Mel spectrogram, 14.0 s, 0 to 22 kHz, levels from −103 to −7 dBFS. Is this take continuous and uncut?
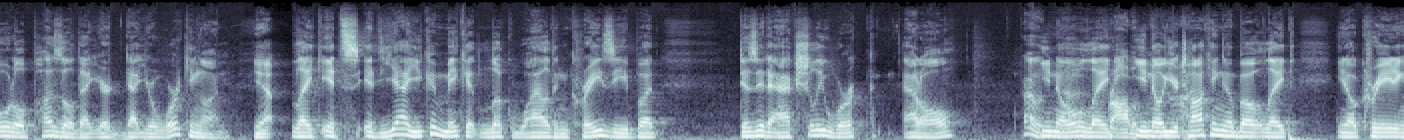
yes; 0 cuts

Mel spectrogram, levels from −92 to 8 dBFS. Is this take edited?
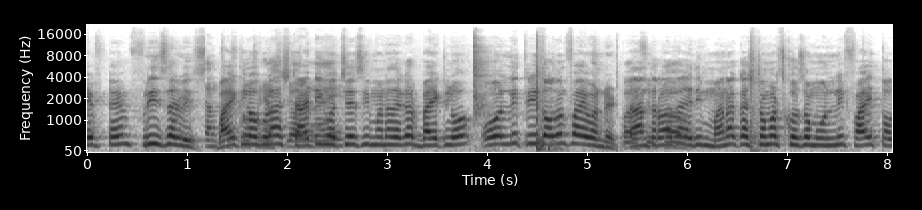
yes; 3 cuts; at 1.2 s, 3.9 s, 5.3 s

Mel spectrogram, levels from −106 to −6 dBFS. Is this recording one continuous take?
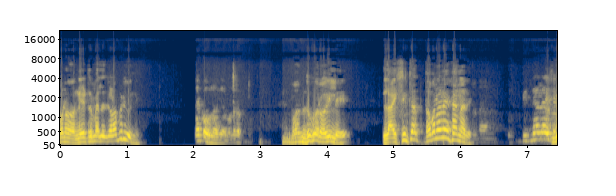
yes; 0 cuts

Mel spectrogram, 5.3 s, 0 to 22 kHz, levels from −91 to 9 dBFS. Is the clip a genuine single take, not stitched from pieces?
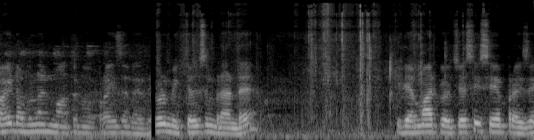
no; 1 cut; at 1.6 s

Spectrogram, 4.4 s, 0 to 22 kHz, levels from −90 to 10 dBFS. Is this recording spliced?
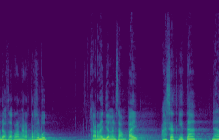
no; 0 cuts

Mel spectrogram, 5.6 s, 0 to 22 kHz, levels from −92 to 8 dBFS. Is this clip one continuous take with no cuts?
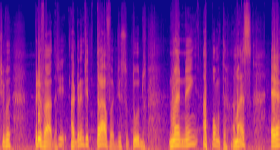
no; 2 cuts; at 1.2 s, 4.5 s

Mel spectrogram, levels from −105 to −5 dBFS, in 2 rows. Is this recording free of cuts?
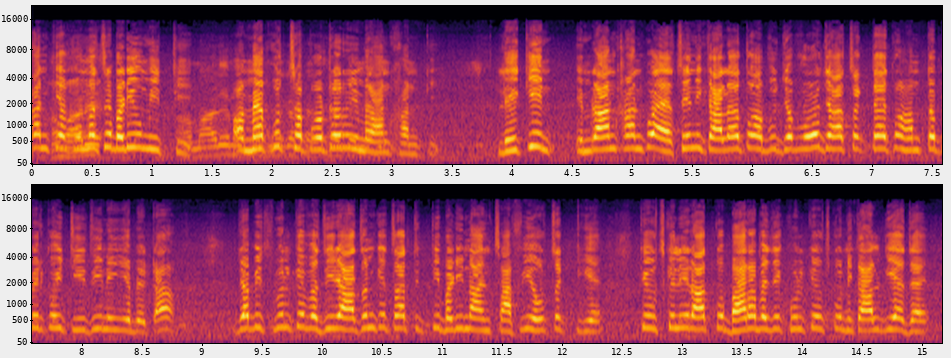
yes; 0 cuts

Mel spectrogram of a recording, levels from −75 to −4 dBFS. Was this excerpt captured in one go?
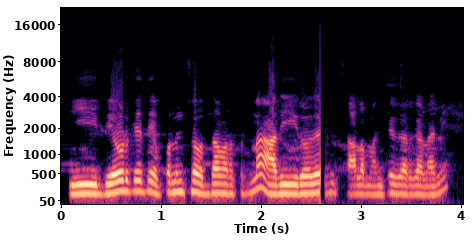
no; 1 cut; at 2.7 s

